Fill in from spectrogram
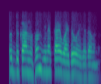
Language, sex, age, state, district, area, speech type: Manipuri, male, 30-45, Manipur, Imphal East, rural, conversation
